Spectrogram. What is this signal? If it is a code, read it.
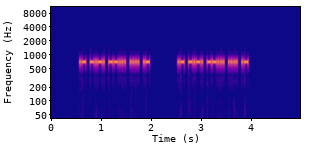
Morse code, heard as a keyed tone, about 43 wpm, 700 Hz. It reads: AC7HA AC7HA
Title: USA Call Signs - 5 Characters - Repeated 2x - 45wpm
